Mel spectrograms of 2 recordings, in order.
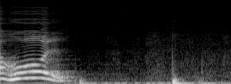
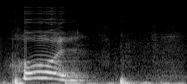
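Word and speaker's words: whole: ठीक है, इसके अलावा होल, होल, ये देखें W साइलेंट हो जाएगा।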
